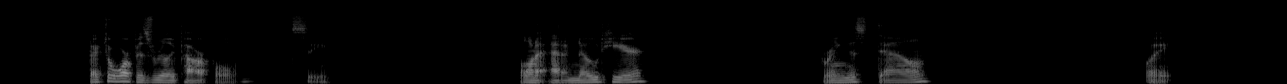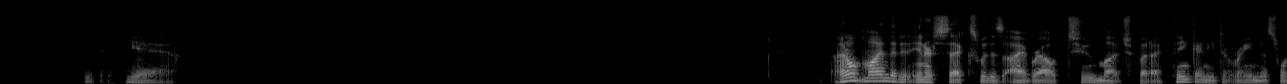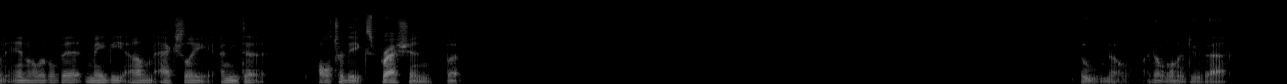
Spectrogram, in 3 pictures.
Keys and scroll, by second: 27.1 v, 33.7 a, 36.8 super+z.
